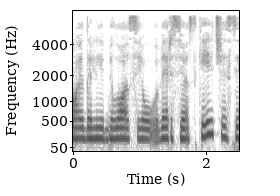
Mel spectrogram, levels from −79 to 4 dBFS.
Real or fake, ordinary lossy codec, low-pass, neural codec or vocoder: real; MP3, 32 kbps; 7.2 kHz; none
